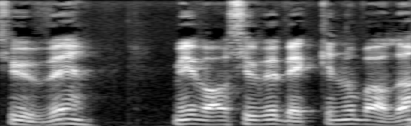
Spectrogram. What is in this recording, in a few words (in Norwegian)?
suve, Numedalsmål; sør ved; Adverb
